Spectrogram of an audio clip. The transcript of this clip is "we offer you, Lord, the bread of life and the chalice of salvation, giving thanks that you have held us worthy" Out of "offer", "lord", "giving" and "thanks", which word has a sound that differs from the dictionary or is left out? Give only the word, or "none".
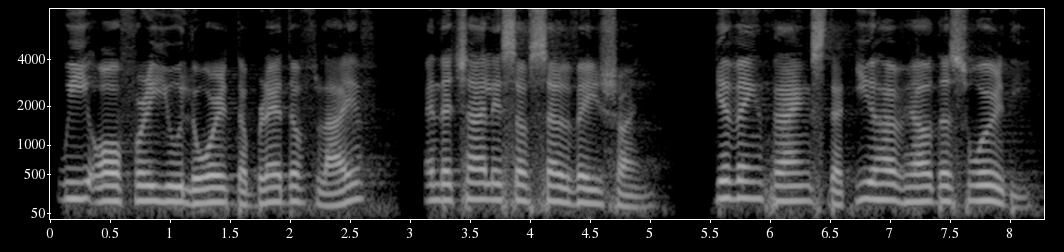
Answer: none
